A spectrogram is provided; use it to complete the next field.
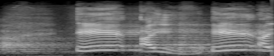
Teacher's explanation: इसमें हमारे जो ध्वनि है कंठ और तालु को स्पर्श करते हुए बाहर निकलती है, इसलिए इनका उच्चारण स्थान हो गया कंठ तालु में।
